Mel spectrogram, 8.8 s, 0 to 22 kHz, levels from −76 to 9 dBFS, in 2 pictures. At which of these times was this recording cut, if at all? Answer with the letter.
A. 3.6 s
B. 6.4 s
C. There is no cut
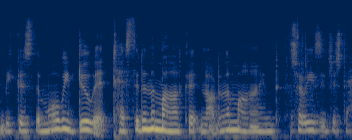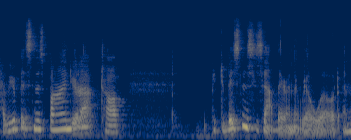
A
